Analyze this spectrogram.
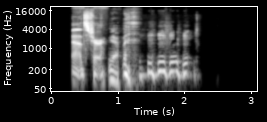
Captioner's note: chuckles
